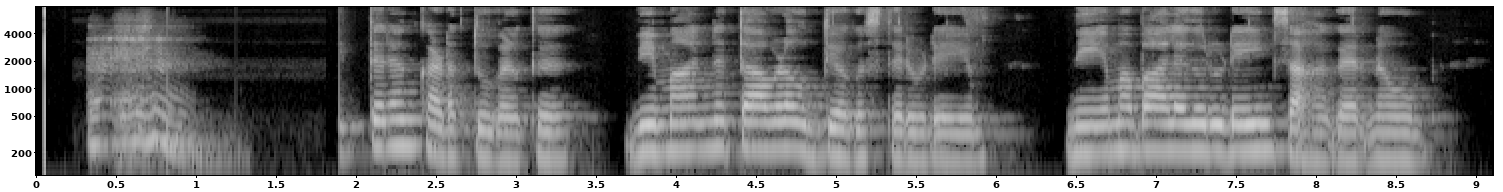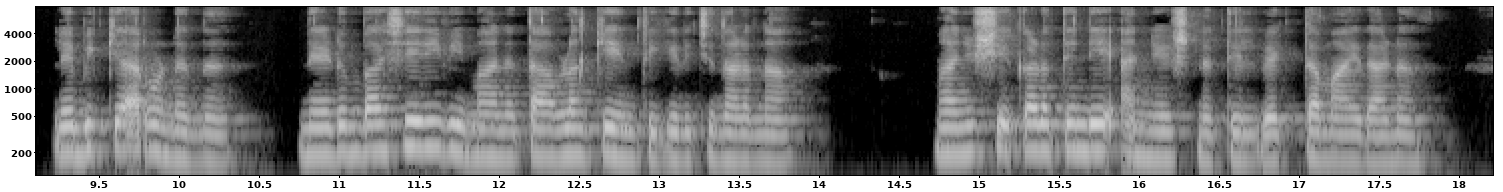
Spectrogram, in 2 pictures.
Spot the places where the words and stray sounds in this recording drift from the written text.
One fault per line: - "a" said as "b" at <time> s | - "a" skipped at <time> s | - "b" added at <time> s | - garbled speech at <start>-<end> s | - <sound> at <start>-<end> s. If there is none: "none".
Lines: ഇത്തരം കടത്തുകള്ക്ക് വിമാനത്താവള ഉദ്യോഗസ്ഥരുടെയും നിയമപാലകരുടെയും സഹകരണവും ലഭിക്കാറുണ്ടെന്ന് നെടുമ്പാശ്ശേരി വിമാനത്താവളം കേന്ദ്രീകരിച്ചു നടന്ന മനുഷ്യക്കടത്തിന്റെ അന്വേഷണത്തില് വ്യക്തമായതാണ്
- throat clearing at 0.3-1.4 s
